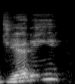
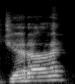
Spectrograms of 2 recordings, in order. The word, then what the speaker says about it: Jedi: name, but I've confirmed it's Jedi, just like Return of the Jedi, I assume, and that kind of thing.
